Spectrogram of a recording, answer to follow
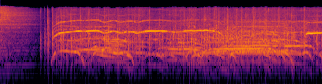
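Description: A song ends and its sound dies away in the first second; then an audience breaks into applause, with whooping, cheering voices and a long high whistle through the clapping.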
